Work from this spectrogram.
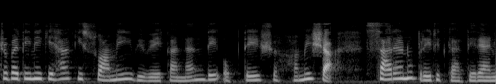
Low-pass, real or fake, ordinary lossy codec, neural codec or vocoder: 7.2 kHz; real; none; none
